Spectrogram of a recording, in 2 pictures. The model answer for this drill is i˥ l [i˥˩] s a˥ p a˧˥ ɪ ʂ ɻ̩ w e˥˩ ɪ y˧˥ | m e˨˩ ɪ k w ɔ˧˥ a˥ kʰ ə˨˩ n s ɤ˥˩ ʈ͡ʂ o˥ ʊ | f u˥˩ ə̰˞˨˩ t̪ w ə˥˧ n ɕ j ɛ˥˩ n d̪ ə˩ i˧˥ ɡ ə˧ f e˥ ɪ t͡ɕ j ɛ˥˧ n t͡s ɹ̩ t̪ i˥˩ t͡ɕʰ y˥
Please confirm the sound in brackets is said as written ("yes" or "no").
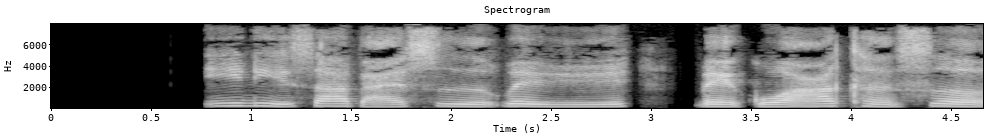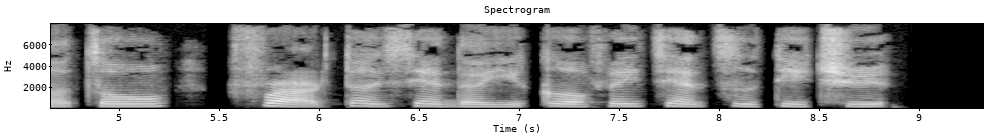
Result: yes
